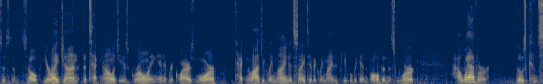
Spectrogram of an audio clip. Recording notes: The majority of these interviews were recorded at the 2018 ASCLD Annual Symposium in Atlanta, Georgia.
